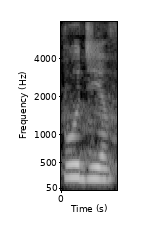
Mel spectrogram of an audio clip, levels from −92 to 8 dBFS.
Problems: none marked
